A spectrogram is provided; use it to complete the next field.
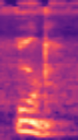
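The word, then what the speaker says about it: would: एल जो है silent उड उड मतलब चाहेंगे उड में भी ए साइलेंट रहेगा ठीक है बाय बाय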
